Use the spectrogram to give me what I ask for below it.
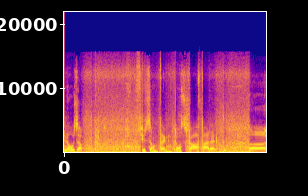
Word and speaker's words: scoff: It's S-C-O-F-F. Scoff? Scoff. Scoff. It's not plural. It's not like scoffs.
